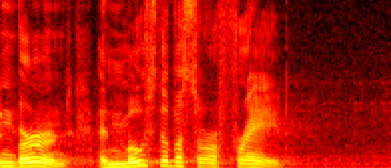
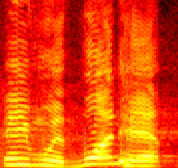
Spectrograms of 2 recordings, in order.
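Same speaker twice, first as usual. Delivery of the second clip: mock bragging; 7 semitones higher, 8 dB louder, slower than usual. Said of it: "And I'm like".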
